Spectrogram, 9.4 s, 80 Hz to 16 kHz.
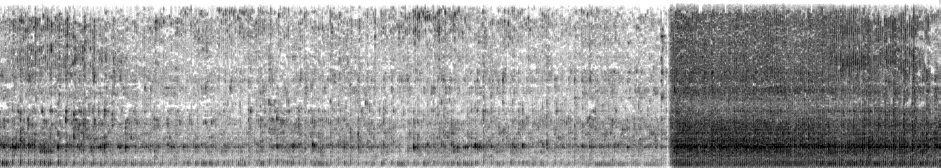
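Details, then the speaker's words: Stihl MS310 chainsaw after a no-start repair needing no parts, carb adjusted: crisp even two-stroke buzz that opens cleanly under load biting into hard cedar; running properly, cutting likely limited by dull chain and rakers not taken down. "She'll cut a lot better, but she's running like she's supposed to, and that cedar wood is extremely hard."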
